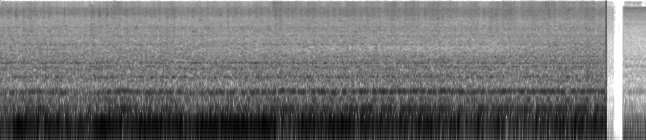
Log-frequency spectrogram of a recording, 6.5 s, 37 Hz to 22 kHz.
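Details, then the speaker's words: Warm start of a 1967 Buick Skylark 2-door hardtop, 300 cubic inch Buick V8, that has been running today. It idles with a deep, steady burble through dual exhaust with polished exits, heard from the driver's seat, with no misses or knocks. Normal idle. "so a nice even start. No trouble at all. Uh, I can even from where I'm sitting, I can hear the rumble of the V8 through the uh, dual exhaust with the uh, polished exits."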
